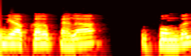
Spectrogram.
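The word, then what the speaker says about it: Pongala: देखिए इसी के जैसे होता है अटुकल पोंगल। आपने पोंगल सुना होगा बट इसका एग्जैक्टली प्रोनाउंसिएशन होता है पोंगला। ठीक है? पोंगला कहा जाता है इसको।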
